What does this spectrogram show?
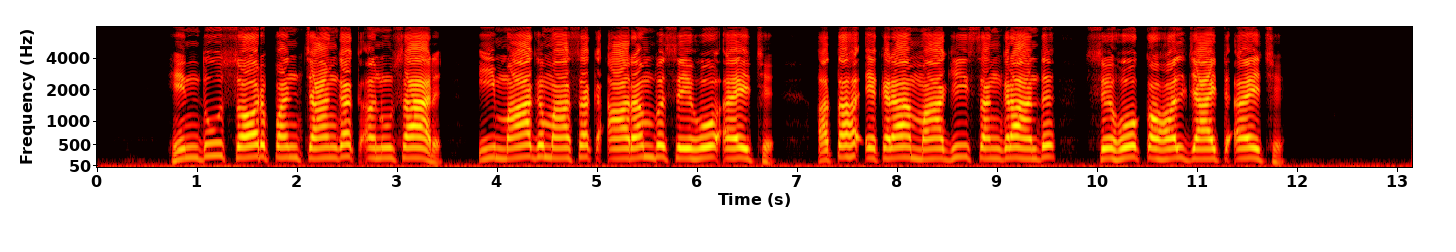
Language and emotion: Maithili, neutral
